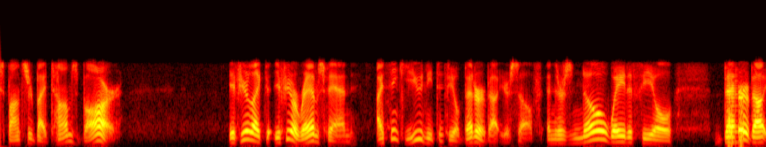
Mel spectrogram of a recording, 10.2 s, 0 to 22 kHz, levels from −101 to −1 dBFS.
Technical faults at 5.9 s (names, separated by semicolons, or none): packet loss with pitch repetition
